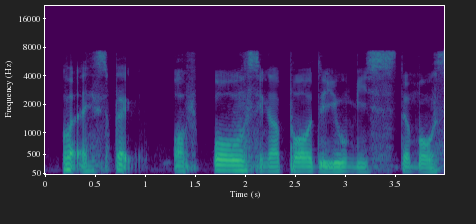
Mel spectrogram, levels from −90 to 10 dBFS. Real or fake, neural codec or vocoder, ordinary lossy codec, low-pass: fake; codec, 16 kHz, 4 kbps, FreqCodec, larger model; none; 7.2 kHz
